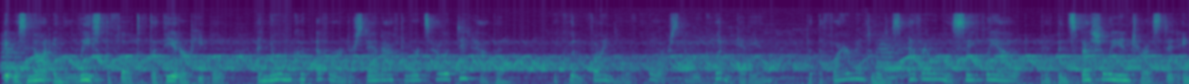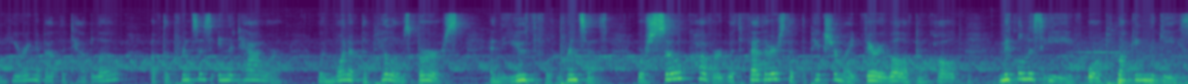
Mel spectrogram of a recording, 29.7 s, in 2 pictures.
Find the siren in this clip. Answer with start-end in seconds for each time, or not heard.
0.0-29.6.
